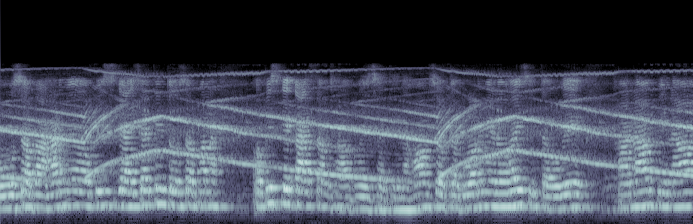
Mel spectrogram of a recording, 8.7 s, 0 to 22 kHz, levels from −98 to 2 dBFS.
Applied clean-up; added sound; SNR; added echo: none; Siren; 5 dB; reverberation time 0.6 s.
